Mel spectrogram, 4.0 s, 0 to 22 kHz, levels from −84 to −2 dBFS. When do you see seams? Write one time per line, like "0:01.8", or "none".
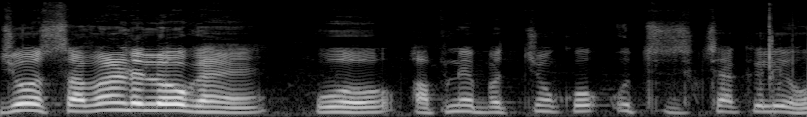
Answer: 0:01.4
0:02.0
